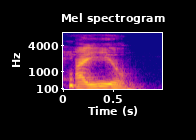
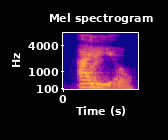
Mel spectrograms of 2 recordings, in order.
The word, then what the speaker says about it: Aiel: Aiel. – Aiel.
